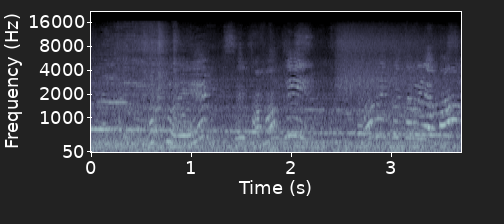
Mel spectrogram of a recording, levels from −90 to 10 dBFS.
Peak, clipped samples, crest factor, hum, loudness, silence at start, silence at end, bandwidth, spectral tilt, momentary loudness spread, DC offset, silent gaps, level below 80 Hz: -12 dBFS; under 0.1%; 14 dB; none; -27 LUFS; 0 s; 0 s; 16.5 kHz; -5 dB/octave; 6 LU; under 0.1%; none; -44 dBFS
